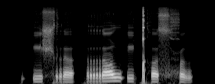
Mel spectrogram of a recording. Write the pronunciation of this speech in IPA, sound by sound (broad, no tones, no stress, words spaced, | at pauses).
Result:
ʔiʃrʌ | rɒwʔiǃʰɔsħu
